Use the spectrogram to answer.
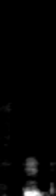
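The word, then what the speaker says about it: ыстық: হার্ডভাবে উদাহরণ দেখি দেখুন স্পিক স্পিক মানে গরম স্তিক মানে গরম এটা আই এটা এটি আই কে টি আই কে স্তিক স্তিক মানে গরম গরমকে কাজের ভাষায় বলা হয়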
